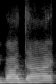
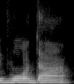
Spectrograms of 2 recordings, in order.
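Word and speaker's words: вода: Like we say water, we say vada, and maybe in some places they say voda, more like o, but still you will understand.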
